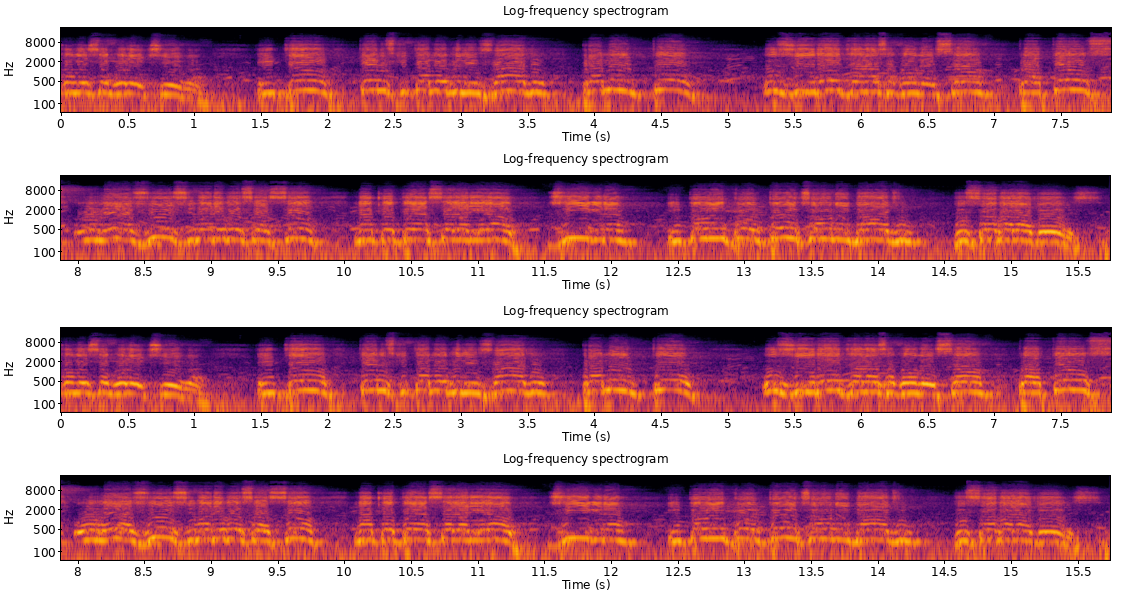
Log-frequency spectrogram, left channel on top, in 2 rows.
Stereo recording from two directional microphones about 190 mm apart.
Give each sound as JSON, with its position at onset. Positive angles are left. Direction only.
{"t": 0.0, "sound": "a man's voice", "side_deg": 5}
{"t": 4.5, "sound": "a man's voice", "side_deg": -20}
{"t": 8.4, "sound": "a man's voice", "side_deg": 0}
